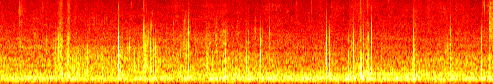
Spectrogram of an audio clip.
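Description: Faint, irregular small clicks and scratches of a bearded dragon's claws on fleece bedding as it crawls about.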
